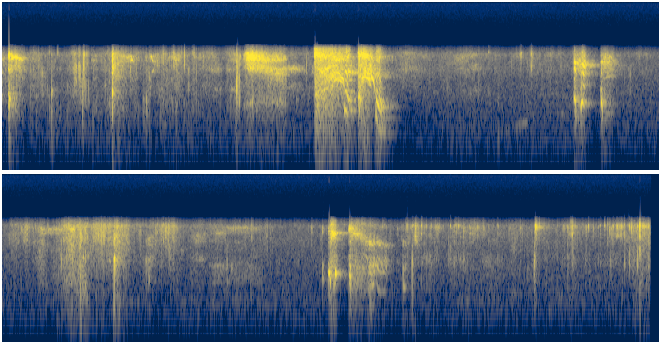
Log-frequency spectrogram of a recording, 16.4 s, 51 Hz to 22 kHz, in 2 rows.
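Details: 15-month-old boy imitating his parent's cough: repeated short, forced coughs and throat-clearing sounds, playful mimicry rather than illness.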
